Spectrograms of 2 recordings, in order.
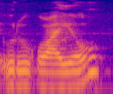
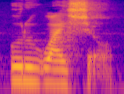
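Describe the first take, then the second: First: The y is sounded like an English y. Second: The y is sounded like an English sh. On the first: This is the common pronunciation. "most people are going to say Uruguayo" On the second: This is how people from the River Plate area say it. "So they're pronouncing the Y as an S H"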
